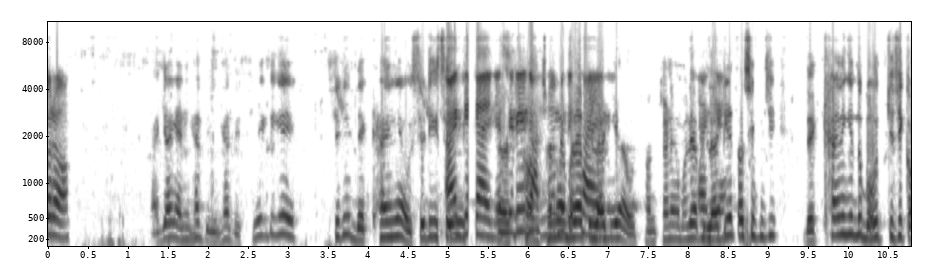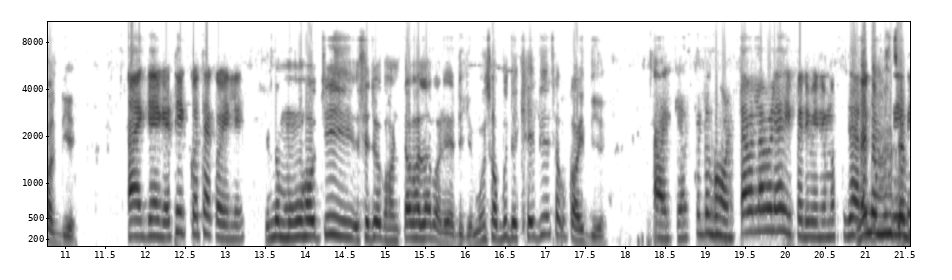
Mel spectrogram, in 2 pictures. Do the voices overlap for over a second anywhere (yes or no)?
yes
